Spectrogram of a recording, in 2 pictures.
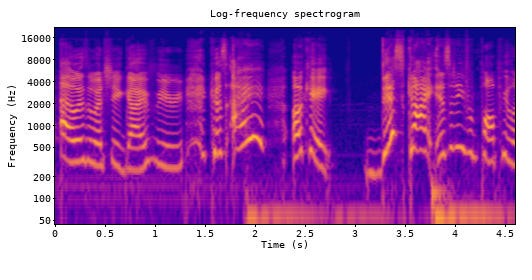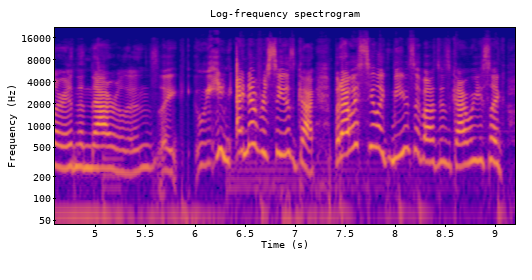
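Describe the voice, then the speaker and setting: A woman's voice: very high-pitched, big pitch swings, fairly quick, sharp tone, no echo. A woman streamer chatting casually while reacting to videos, giggly and laughing often.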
